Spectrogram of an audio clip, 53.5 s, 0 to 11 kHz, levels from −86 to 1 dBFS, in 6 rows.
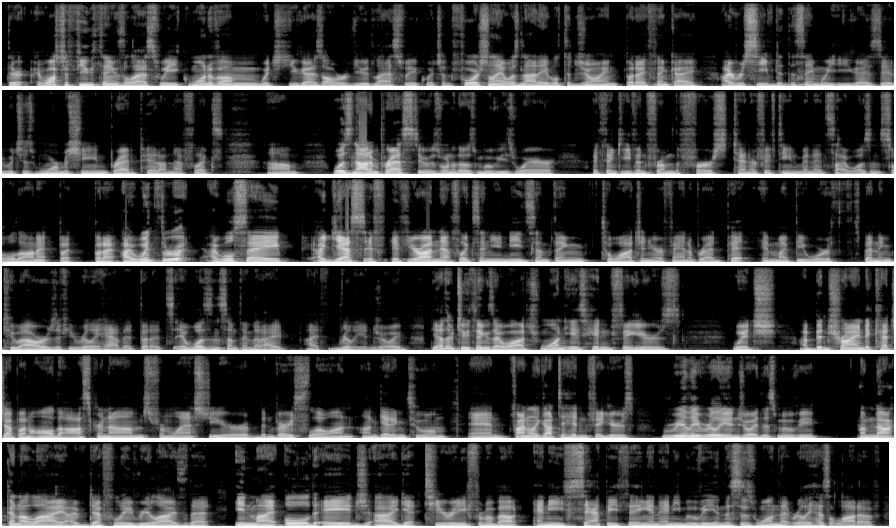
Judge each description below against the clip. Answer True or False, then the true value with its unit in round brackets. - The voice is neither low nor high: False (125 Hz)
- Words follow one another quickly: True (230 wpm)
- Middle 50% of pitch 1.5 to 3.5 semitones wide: True (2.8 semitones)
